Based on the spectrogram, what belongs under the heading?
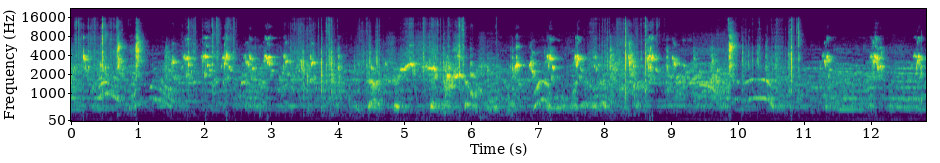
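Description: Budgerigars chatter continuously, a busy mix of warbles, squawks and sharp chirps.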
